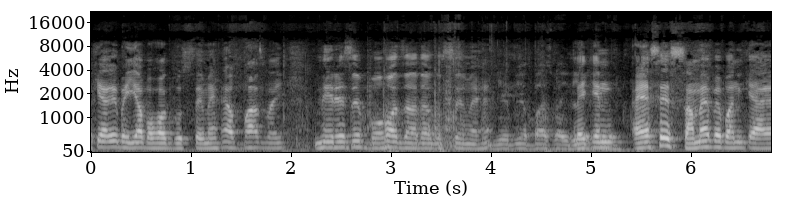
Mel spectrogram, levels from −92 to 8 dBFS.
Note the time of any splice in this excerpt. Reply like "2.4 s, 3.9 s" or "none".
none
